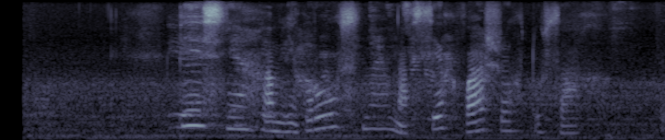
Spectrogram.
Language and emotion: Russian, sad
